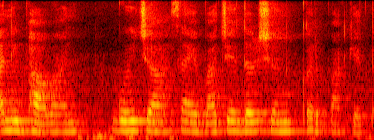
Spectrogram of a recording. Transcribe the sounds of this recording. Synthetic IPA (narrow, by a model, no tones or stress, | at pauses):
anibʱaʋanɡõjt͡ɕasajbat͡ɕẽd̪əɾɕənkəɾpakjɛt̪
